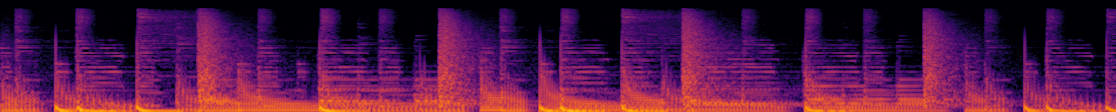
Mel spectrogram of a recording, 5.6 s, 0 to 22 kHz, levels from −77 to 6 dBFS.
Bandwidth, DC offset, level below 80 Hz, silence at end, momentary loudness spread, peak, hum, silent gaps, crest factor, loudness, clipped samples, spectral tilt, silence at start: 16 kHz; under 0.1%; -22 dBFS; 0 s; 7 LU; -2 dBFS; none; none; 16 dB; -21 LUFS; under 0.1%; -6 dB/octave; 0 s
